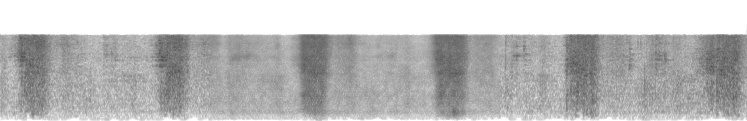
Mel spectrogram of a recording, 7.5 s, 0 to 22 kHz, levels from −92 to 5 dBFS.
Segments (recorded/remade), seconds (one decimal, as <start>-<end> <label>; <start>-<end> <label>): 0.0-2.1 recorded; 2.1-5.0 remade; 5.0-7.5 recorded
